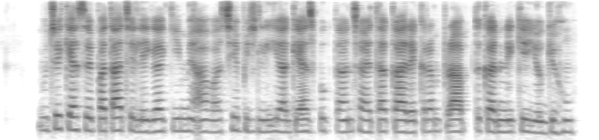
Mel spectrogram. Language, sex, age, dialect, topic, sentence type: Hindi, female, 25-30, Hindustani Malvi Khadi Boli, banking, question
